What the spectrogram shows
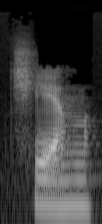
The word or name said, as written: чем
